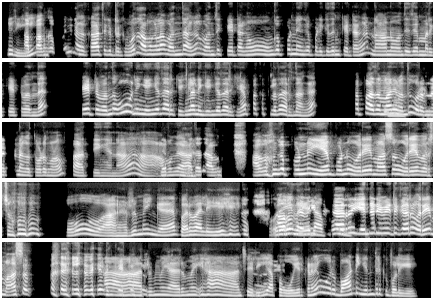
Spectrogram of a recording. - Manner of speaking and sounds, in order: unintelligible speech; "சிறப்புங்க" said as "ஒர்க்குங்க"; laughing while speaking: "பாத்தீங்கன்னா, அவங்க அதாவது, அவங் அவங்க பொண்ணு, என் பொண்ணு ஒரே மாசம், ஒரே வருஷம்"; laughing while speaking: "ஓ! அருமைங்க. பரவால்லையே"; laughing while speaking: "அவுங்க வீட்டுக்காரு, என்னுடைய வீட்டுக்காரும் ஒரே மாசம். எல்லாமே எனக் கேட்டுட்டு"; laughing while speaking: "ஆ ஆ, அருமை. அருமை. ஆ, சரி. அப்போ, ஏற்கனவே ஒரு பாண்டிங் இருந்திருக்கு போலையே"; in English: "பாண்டிங்"
- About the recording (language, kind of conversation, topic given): Tamil, podcast, நண்பருடன் பேசுவது உங்களுக்கு எப்படி உதவுகிறது?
